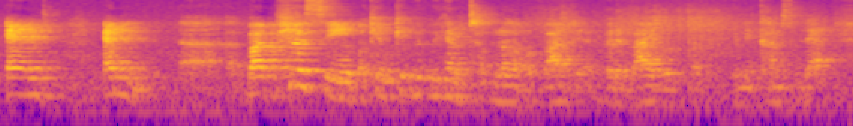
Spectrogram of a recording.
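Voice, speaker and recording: A woman from South Africa chats casually as an interview guest, animated and quick to laugh. Her voice sits on the lower side. She is recorded from some distance in a very echoey room with faint noise. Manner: lively, laughs often, animated when joking. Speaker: guest, teacher in China.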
